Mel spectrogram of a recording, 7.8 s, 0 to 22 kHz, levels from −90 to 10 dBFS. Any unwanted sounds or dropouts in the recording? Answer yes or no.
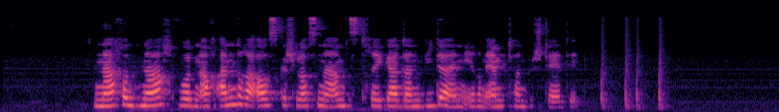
yes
